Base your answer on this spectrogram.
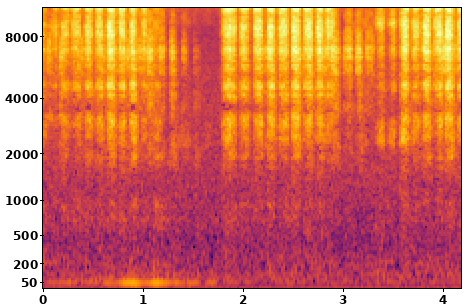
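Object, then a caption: Paper sheet rubbed with a marker tip. A marker tip held in the fingers rubs back and forth across a thin white paper sheet with outlined letters, filling in a letter while the other hand holds the page. The rapid, even strokes make a bright, dry scratching hiss that pauses briefly near the middle before resuming at the same rhythm.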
